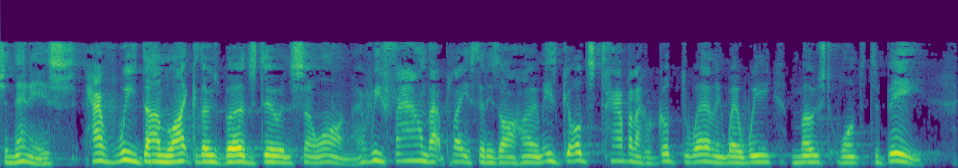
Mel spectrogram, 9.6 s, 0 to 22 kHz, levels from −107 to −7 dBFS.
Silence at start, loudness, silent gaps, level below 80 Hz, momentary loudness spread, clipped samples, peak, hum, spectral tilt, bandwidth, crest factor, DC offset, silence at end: 0 s; -25 LUFS; none; -68 dBFS; 11 LU; under 0.1%; -6 dBFS; none; -5.5 dB/octave; 8 kHz; 18 dB; under 0.1%; 0.35 s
